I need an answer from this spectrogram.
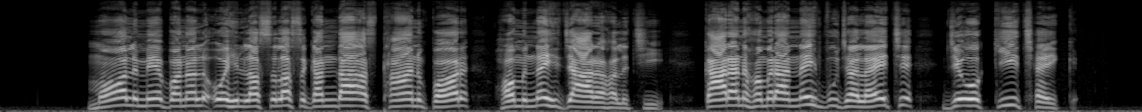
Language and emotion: Maithili, disgusted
